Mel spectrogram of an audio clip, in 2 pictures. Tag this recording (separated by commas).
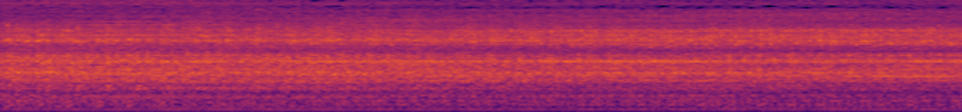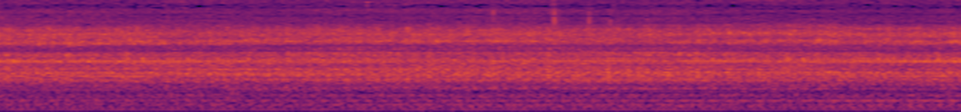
Vehicle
